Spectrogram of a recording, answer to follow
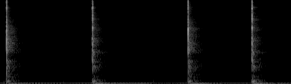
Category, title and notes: Sound effects > Objects / House appliances
Flipping Light Switch 3
The sound of a light switch being flicked on and off. Recorded with a 1st Generation DJI Mic and Processed with ocenAudio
